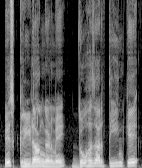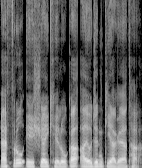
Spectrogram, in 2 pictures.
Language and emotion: Hindi, neutral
